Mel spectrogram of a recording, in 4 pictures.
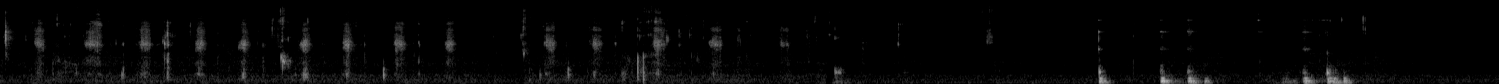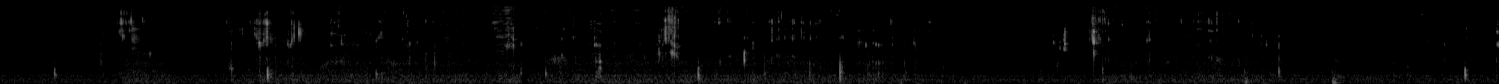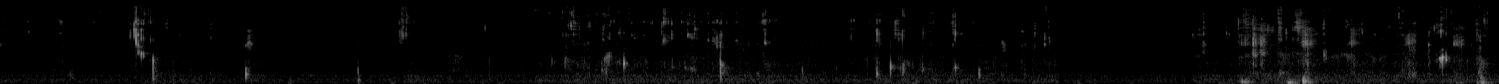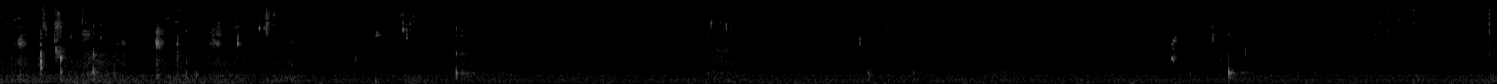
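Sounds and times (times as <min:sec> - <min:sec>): close chewing with mouth clicks: 0:00.0 - 0:09.1, 0:17.2 - 0:24.5, 0:25.5 - 0:27.9, 0:28.9 - 0:32.6, 0:34.8 - 0:40.6, 0:41.9 - 0:48.0.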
